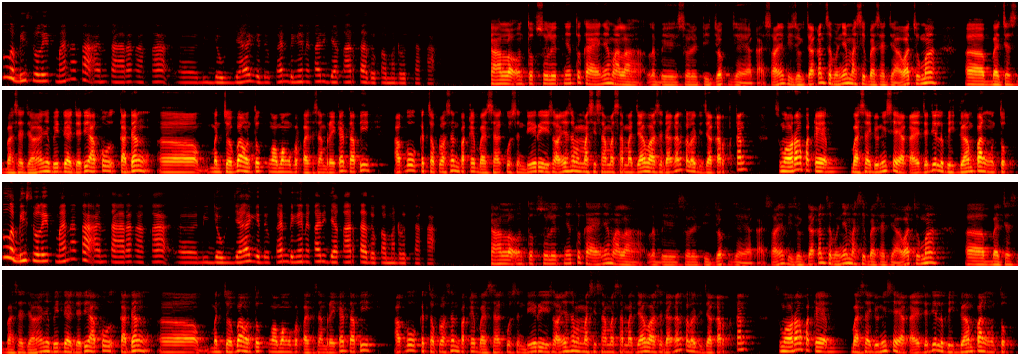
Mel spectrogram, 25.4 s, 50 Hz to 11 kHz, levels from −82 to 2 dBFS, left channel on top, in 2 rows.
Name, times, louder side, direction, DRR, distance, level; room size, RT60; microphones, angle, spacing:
voice 1, 0.0-5.1 5.3-5.4, right 5 dB, 80° right, 0.6 m, -41 dB
voice 2, 6.1-11.7 12.0-17.3 17.6-22.0 22.4-25.1, left 3 dB, 65° left, 0.9 m, -32 dB
9.5 x 8.8 x 6.5 m
head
